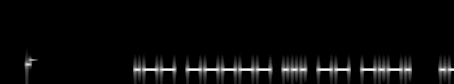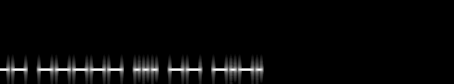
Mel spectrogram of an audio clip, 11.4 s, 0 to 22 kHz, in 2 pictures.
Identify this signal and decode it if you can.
Morse code, heard as a keyed tone, about 22 wpm, 700 Hz. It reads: W0SMC W0SMC
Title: USA Call Signs Repeated 2x 22wpm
